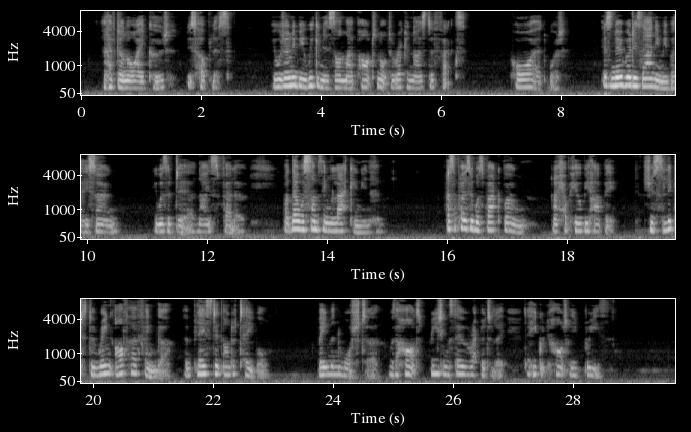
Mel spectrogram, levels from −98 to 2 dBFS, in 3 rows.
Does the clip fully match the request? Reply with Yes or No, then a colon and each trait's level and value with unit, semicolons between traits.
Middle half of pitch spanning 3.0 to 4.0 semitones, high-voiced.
Yes: average, 3.3 semitones; high, 210 Hz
